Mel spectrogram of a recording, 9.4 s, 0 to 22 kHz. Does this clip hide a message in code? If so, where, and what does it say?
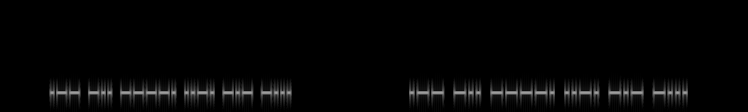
Yes: Morse code from 0.6 to 8.6 s, heard as a keyed tone, about 29 wpm, 700 Hz. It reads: WD9FKB WD9FKB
